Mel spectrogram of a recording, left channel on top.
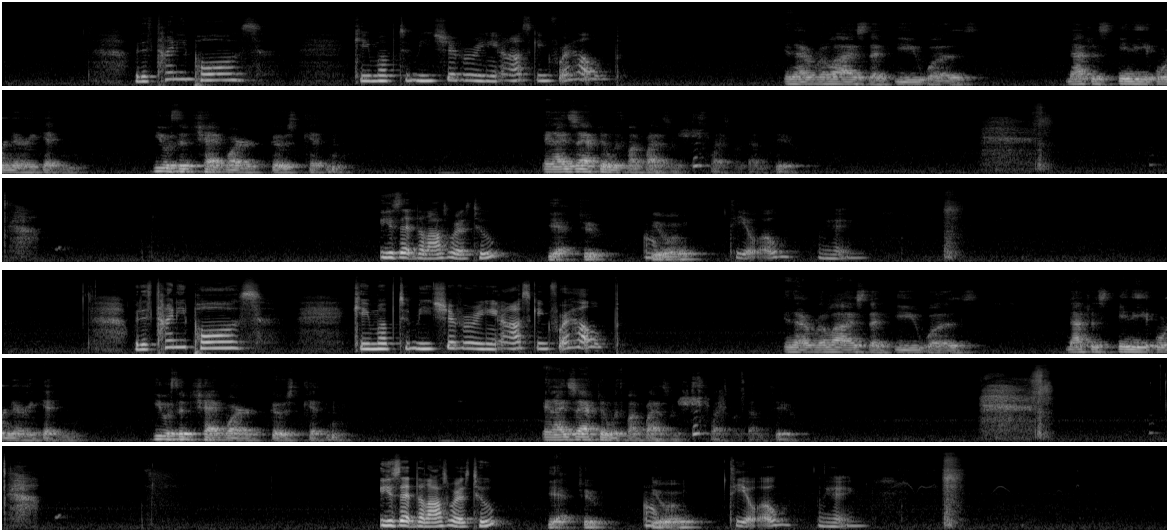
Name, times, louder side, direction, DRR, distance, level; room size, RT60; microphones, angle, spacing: voice 1, 0.9-2.6 3.1-6.0 18.6-18.7 21.4-22.1 23.4-23.6 27.1-28.3 29.7-29.9 30.6-31.2 31.5-31.9 32.7-32.9, right 4 dB, 60° right, 0.5 m, -27 dB
voice 2, 7.8-9.7 10.6-12.4 13.2-15.1 17.1-18.4 18.7-19.6 28.8-29.3 29.8-30.2, equal, 40° right, 2.0 m, -29 dB
7.9 x 7.7 x 3.0 m
head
